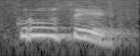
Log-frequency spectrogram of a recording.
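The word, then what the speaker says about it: crusade: क्रूसेड अगर देखेंगे तो क्रूसेड is rhyming like Kurukshetra. अगर ध्यान से देखेंगे क्रूसेड, अगर इसका प्रोनाउंसिएशन देखेंगे सो it's rhyming like what, Kurukshetra.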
